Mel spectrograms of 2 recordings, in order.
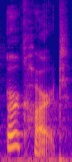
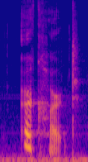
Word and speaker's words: Urquhart: Pronounced Urquhart. Oh, it looked harder than that. Urquhart.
